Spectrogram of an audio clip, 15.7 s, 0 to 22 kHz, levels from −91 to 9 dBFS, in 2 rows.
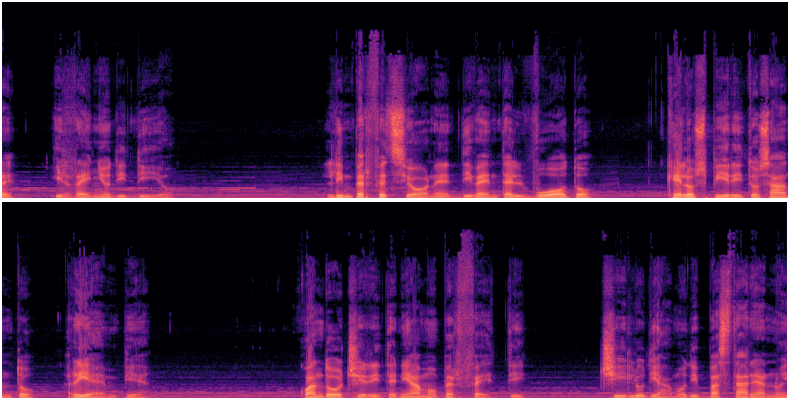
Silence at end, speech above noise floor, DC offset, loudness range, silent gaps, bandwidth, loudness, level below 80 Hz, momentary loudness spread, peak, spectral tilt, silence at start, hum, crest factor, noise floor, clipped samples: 0 s; 23 dB; under 0.1%; 5 LU; none; 19 kHz; -16 LUFS; -36 dBFS; 16 LU; 0 dBFS; -4.5 dB/octave; 0 s; none; 18 dB; -39 dBFS; under 0.1%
